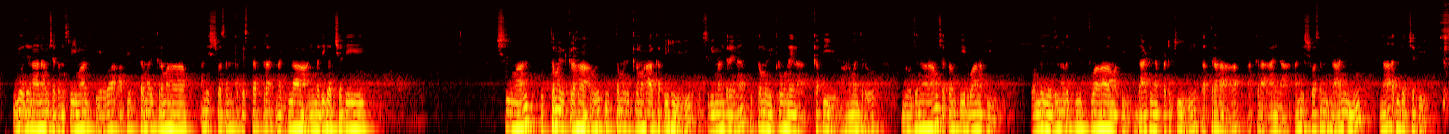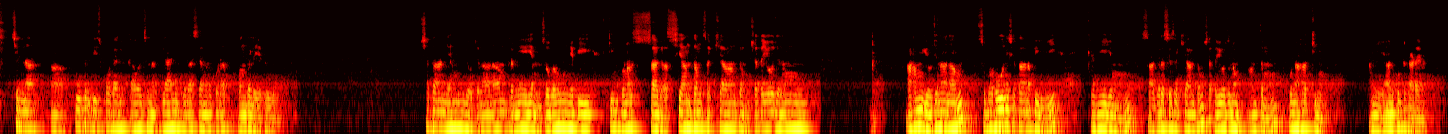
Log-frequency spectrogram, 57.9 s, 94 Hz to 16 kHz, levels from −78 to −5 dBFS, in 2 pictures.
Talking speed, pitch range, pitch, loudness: 65 wpm, 100-110 Hz, 105 Hz, -30 LUFS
